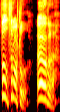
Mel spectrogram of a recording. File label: "hurry", speech; Biggles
